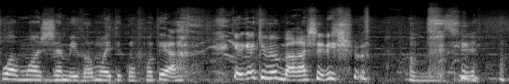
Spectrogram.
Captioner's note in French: rires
